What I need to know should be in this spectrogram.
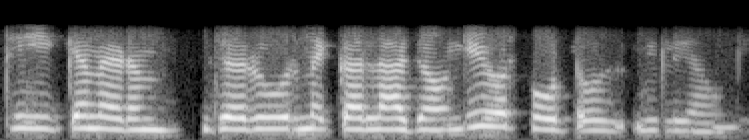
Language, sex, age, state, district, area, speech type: Hindi, female, 18-30, Rajasthan, Jaipur, urban, conversation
